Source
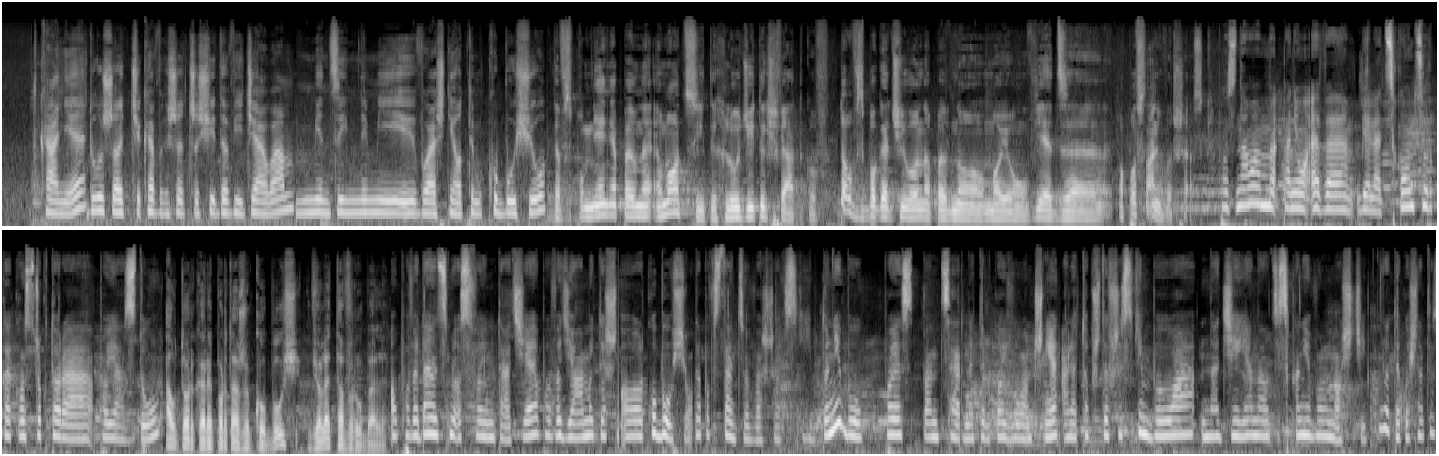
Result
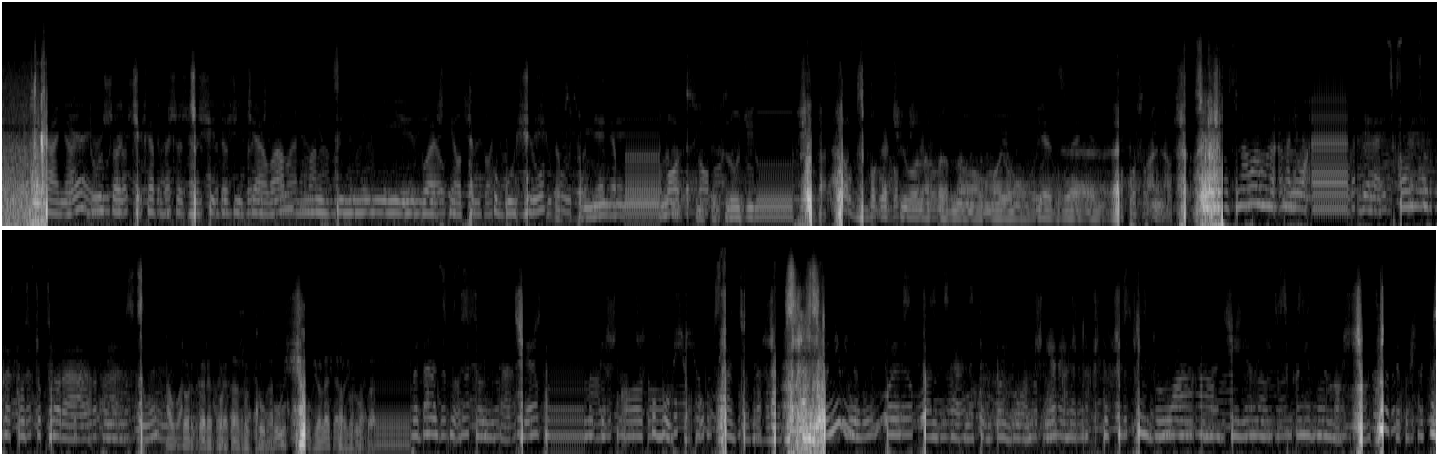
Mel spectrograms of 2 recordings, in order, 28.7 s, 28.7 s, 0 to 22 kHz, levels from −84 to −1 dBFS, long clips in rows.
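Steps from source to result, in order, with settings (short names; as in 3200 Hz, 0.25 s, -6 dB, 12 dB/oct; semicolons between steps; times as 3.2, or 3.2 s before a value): reverse delay 0.196 s, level -5.5 dB; tape spacing loss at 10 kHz 20 dB; notch 2500 Hz, Q 5.9; frequency-shifting echo 0.456 s, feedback 47%, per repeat +130 Hz, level -16 dB; flipped gate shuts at -17 dBFS, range -36 dB; stuck buffer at 6.22/7.55/13.1/18.08/19.82, samples 1024, times 14; core saturation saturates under 360 Hz; gain +3.5 dB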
